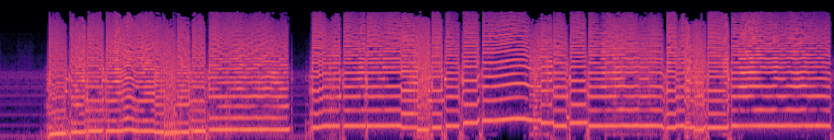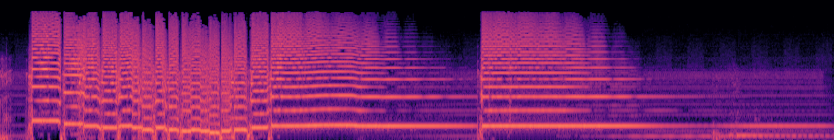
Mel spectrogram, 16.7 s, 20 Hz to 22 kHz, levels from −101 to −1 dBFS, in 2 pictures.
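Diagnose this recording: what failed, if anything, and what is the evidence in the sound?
Nothing failed here as far as the ear can tell, since no stage of the chain leaves any audible trace of trouble anywhere in the recording.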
